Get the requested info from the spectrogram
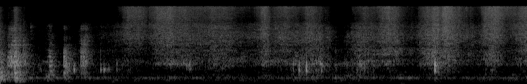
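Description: Handling noise: light rustling with a few soft clicks and taps as a mustard-coated metal tube is turned and set down in a plastic tub on filter padding.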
